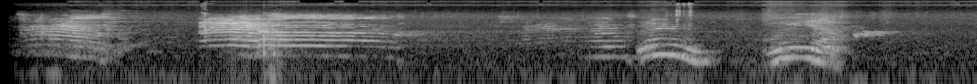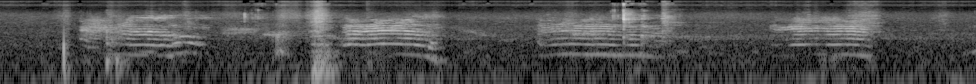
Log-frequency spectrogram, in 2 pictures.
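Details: A domestic cat, which a young child is trying to catch, gives several arched, harmonic meows of about half a second each, mixed with a child's excited speech between the calls.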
